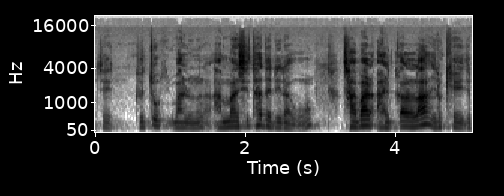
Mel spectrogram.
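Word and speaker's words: جبل القلعة: 암만 시타델이라는, 이제 그쪽 말로는 암만 시타델이라고 자발 알깔라 이렇게 이제 발음을 합니다.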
